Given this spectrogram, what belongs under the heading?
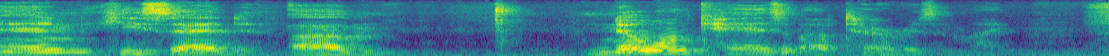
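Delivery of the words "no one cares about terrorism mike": slow, terrible, put-on British accent. Giving a man's direct quote in a terrible british accent. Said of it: "I'm sorry to do this terrible British accent".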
